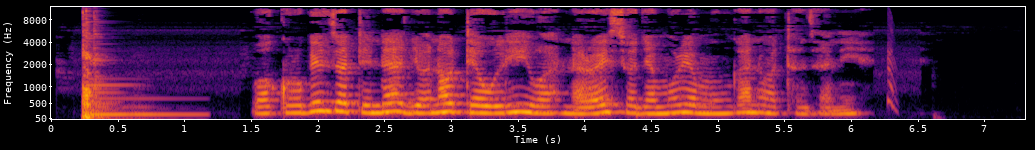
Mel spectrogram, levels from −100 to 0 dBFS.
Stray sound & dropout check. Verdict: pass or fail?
fail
